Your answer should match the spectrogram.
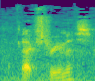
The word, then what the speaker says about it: Extremis: How do you pronounce it? – Extremis. – Oh, okay.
